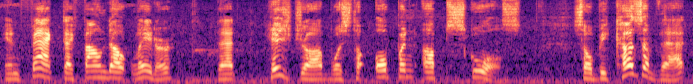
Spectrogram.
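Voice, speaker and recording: An older man with a slightly high voice tells stories of his childhood at an easy, measured pace, pausing often. He was recorded outdoors in a sunny park by a camera mic at some distance, with faint background noise. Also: expressive, fairly bright tone. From born in Germany to American parents. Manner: measured storytelling with many pauses and fillers. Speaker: interview guest. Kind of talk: casual interview.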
